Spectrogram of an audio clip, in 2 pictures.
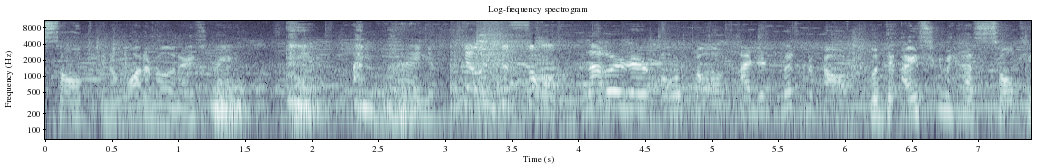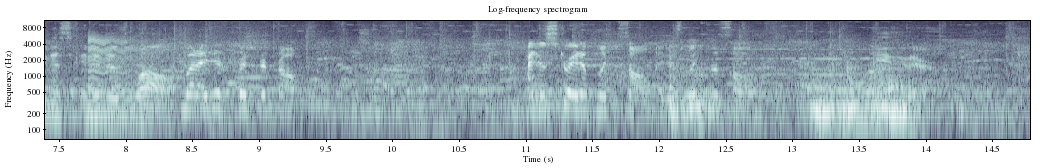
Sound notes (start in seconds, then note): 1.8 clears throat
